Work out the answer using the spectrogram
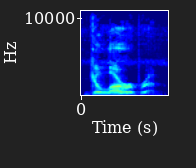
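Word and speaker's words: Gilarabrywn: Another problem child has always been the flying thingy thing, which is actually pronounced Gilarabrin. The Y at the end of that is sort of a Welsh sound to it.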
